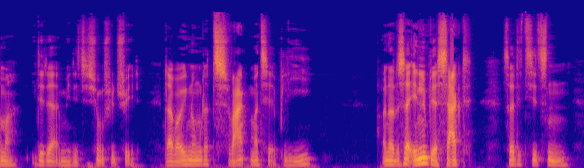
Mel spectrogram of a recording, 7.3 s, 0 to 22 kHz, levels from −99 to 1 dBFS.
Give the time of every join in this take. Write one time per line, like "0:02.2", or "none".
0:02.0
0:04.7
